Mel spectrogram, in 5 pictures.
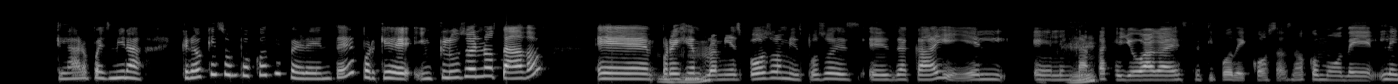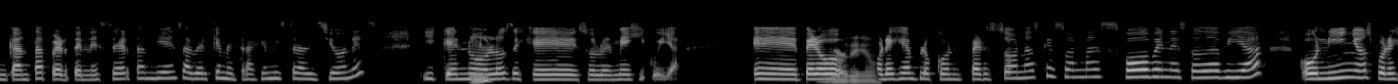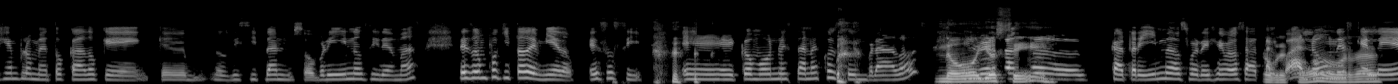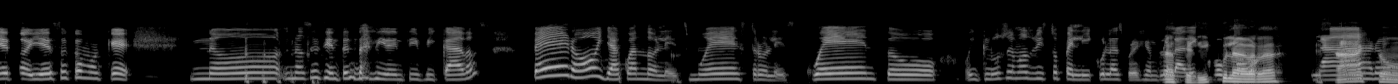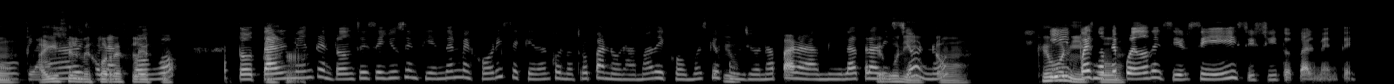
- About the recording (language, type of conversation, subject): Spanish, podcast, Cuéntame, ¿qué tradiciones familiares te importan más?
- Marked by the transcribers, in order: laugh; chuckle; laugh; chuckle; other noise; other background noise; unintelligible speech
